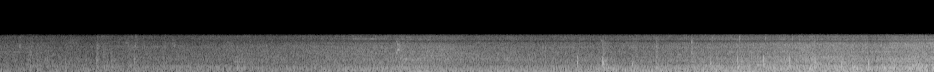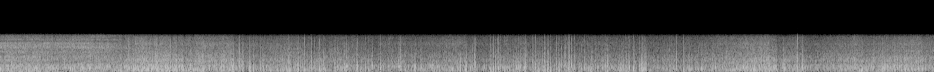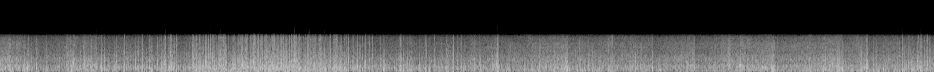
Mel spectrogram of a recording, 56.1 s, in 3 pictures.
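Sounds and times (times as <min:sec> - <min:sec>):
train wheels clicking on track: 0:00.0 - 0:05.0, 0:11.0 - 0:56.0
diesel locomotive engine: 0:00.0 - 0:56.0
wind on microphone: 0:13.8 - 0:56.0.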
